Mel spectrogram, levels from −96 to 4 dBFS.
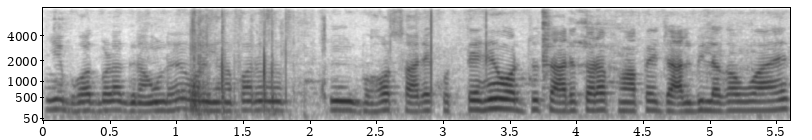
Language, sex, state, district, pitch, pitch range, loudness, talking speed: Hindi, female, Haryana, Jhajjar, 195 Hz, 185-200 Hz, -20 LUFS, 245 wpm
